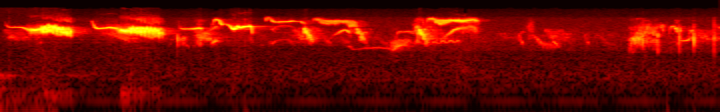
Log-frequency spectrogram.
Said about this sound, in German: Na, welcher dieser drei Vögel war der Star? Genau, Vogel B war es. Jetzt wissen wir zumindest, wie ein Star so klingt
